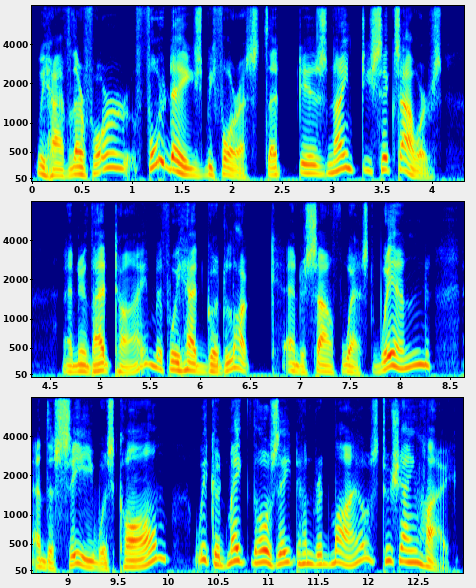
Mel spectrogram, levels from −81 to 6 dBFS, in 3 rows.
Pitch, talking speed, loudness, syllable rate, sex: 145 Hz, 180 wpm, -19 LUFS, 4.6 syllables/s, male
